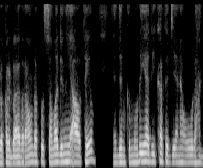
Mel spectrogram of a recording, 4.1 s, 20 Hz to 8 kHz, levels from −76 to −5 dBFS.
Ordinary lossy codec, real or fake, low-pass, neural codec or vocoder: none; fake; none; codec, 16 kHz, 1.1 kbps, Voila-Tokenizer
